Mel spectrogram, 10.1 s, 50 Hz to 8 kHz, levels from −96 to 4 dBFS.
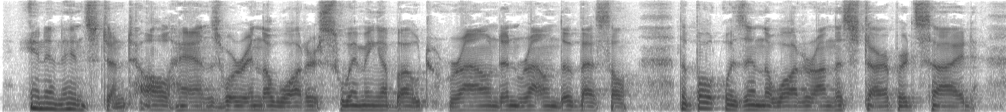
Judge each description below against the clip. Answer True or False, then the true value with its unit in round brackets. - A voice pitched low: True (110 Hz)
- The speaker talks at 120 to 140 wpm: False (155 wpm)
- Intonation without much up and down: True (1.2 semitones)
